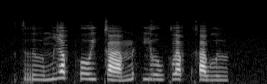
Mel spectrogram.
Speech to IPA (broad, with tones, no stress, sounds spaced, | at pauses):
t r ɯː˩˦ m i˥˩ a̯ pʰ oː˧ j k a˩˦ m | j ɤː˧ w k l a˥˩ p̚ kʰ a˧ w l ɯː˨˩ k̚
